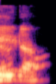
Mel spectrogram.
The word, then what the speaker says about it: Aida: It's cotton floss on cotton Ida Ada Ada cloth. cloth. I initially pronounced it's spelled Aida, and I and I had seen the show Aida, so and Tanya corrected me.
